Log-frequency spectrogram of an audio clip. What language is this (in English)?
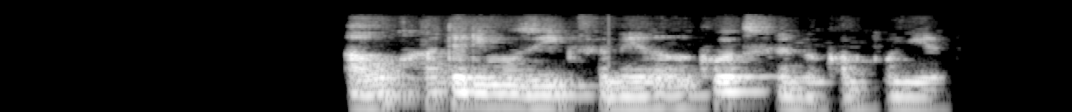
German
